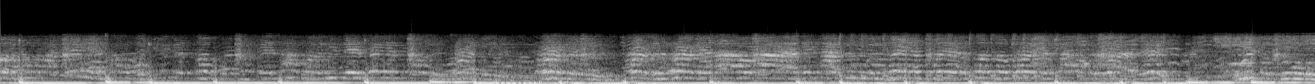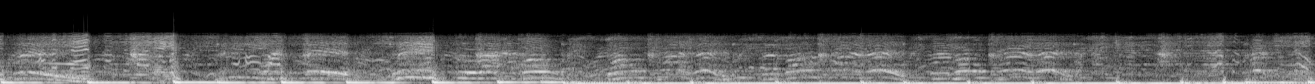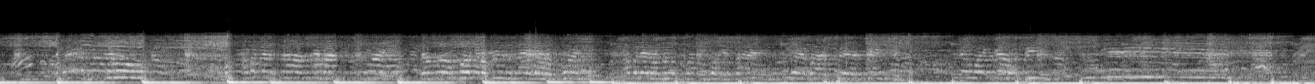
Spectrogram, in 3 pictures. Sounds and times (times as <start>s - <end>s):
Music: 0.0s - 39.4s
Speech: 0.0s - 39.4s.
